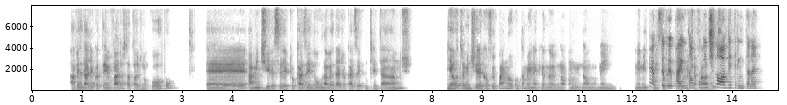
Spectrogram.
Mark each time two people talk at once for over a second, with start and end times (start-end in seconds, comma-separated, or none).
12.3-13.8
